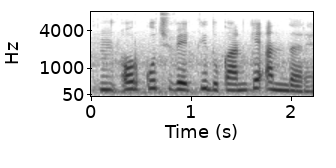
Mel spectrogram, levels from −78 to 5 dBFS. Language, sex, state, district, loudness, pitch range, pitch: Hindi, female, Bihar, Kishanganj, -15 LUFS, 220-255 Hz, 240 Hz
